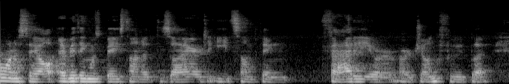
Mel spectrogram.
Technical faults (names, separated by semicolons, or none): none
